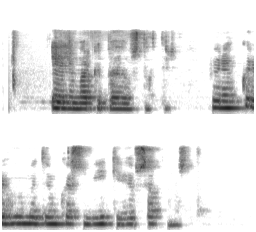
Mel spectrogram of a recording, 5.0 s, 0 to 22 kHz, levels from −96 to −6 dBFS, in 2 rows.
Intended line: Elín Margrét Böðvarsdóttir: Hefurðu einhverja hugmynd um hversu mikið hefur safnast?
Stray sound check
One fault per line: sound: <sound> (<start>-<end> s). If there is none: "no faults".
no faults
